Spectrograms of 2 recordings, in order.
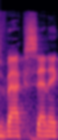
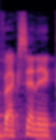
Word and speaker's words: vaccenic: So vaccinia, vaccenic, I'm pretty sure that's how it's pronounced.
